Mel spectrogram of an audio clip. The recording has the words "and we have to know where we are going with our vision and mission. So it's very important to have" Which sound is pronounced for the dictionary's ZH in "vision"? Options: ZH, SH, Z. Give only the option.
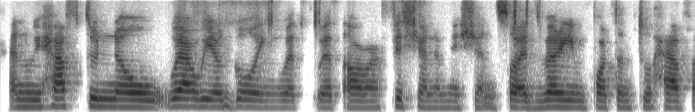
SH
